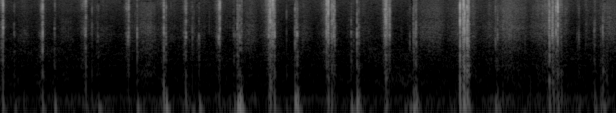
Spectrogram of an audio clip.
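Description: Fingertips and short nails scratch and tap the textured surface of a large, purple, solid styrofoam foam roller held horizontally. The result is a quick, uneven run of short, dry taps with low, thumpy bodies and bright, crisp scratchy edges, and none of them ring on.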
